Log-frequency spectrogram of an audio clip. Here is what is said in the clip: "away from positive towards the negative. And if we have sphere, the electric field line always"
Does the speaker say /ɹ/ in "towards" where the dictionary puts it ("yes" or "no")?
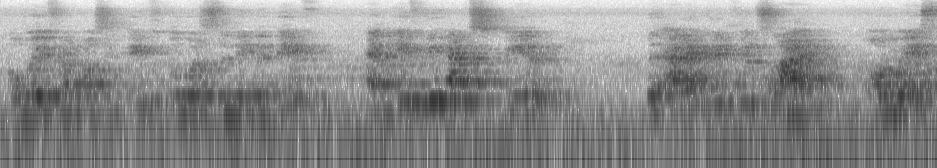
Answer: no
